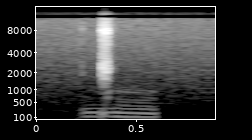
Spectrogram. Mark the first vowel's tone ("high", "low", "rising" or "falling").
low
